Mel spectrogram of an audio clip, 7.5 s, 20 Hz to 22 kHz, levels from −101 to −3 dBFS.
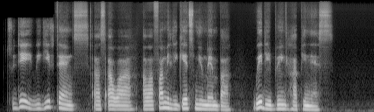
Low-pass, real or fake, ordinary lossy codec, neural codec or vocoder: none; fake; none; autoencoder, 48 kHz, 32 numbers a frame, DAC-VAE, trained on Japanese speech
